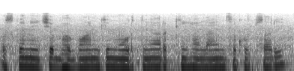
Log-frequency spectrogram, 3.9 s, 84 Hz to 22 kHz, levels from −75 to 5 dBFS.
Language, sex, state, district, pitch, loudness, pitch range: Hindi, male, Uttar Pradesh, Lucknow, 110 Hz, -13 LUFS, 110-115 Hz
